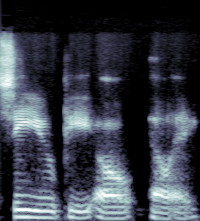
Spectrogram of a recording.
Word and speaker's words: cupola: And I'll spell that C-U-P-O-L-A, cupola.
